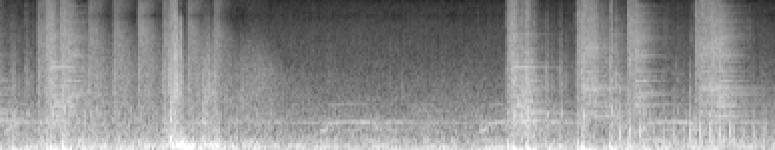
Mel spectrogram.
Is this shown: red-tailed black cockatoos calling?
no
